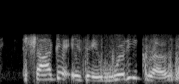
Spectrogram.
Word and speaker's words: chaga: That's called a chaga.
